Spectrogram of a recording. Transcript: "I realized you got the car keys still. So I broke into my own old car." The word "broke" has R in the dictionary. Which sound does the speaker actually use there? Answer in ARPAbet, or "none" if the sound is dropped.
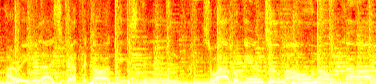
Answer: none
